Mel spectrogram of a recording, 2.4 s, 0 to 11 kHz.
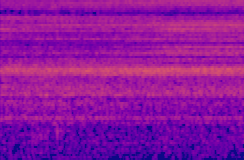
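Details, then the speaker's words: Steady quiet hiss of air leaking past the valves during a leak-down test on an ATC70 engine after valves were wire-wheel cleaned; now 30 psi in, about 26 on engine side versus 20 before, so improved but still leaking; compression previously 75 psi. "so i hear it leaking still let's see if the sound is loud okay so there's 30 going in and about 26 the engine side so it helps"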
